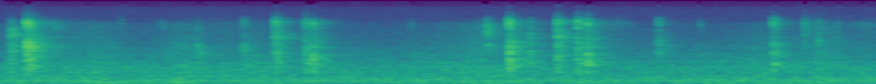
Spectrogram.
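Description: Keys clattering on a computer keyboard during an income tax return filing, with irregular clusters of close, light clicks and short pauses, no voices.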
